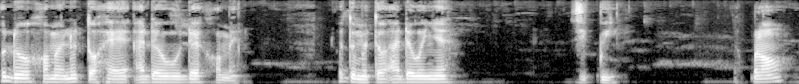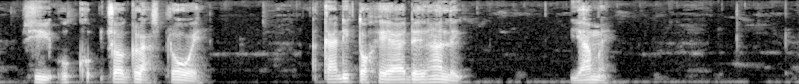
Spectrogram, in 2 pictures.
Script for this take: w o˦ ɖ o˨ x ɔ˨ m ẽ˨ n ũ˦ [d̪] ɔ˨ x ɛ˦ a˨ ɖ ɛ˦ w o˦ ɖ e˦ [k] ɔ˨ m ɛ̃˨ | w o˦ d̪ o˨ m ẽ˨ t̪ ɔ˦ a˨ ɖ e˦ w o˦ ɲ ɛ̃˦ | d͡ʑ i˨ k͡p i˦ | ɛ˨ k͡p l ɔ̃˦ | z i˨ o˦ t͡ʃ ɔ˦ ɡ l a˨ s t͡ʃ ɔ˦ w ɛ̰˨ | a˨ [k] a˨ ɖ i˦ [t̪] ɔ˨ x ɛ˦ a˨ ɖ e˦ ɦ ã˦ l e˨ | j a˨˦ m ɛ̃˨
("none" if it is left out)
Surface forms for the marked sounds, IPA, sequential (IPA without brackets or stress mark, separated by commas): t̪, x, k, t̪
